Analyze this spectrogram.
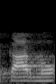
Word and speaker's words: Carnot: I will not pronounce the T. కానీ name కాబట్టి, noun కాబట్టి నువ్వు ప్రొనౌన్సియేషన్ ఏం తప్పలేదు. జనరల్గా కార్నో అని అంటారు, కొందరు కార్ నాట్ అంటారు.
